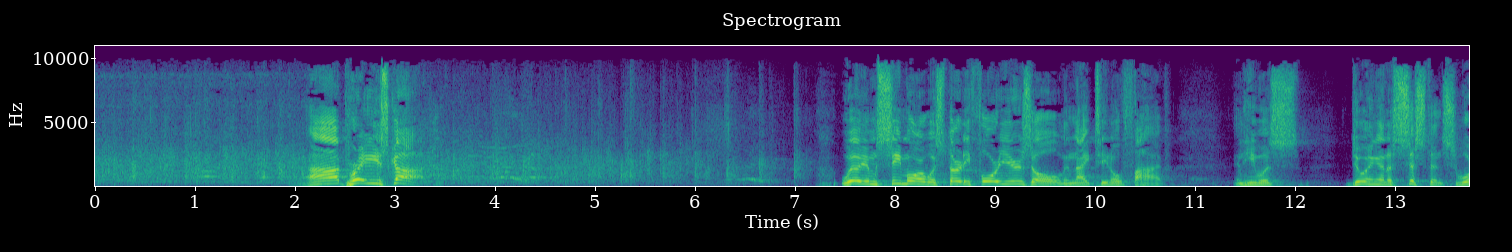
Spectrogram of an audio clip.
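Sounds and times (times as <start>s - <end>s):
audience clapping hands: 0.0s - 7.4s
speech: 2.1s - 3.4s, 7.5s - 10.8s, 11.4s - 13.7s.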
